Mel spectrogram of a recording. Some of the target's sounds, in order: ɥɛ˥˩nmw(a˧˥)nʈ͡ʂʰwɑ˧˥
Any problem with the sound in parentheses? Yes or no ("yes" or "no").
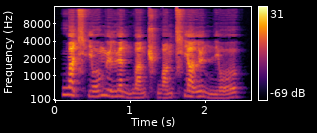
no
